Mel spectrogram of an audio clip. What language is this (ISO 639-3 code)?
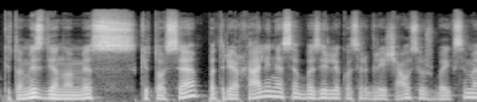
lit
